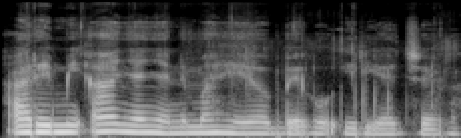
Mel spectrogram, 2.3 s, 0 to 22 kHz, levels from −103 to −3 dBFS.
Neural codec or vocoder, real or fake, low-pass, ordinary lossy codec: none; real; 19.8 kHz; none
